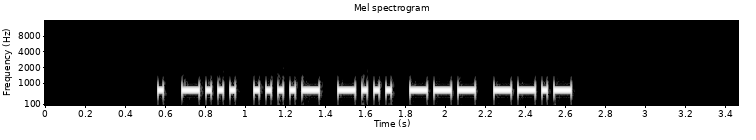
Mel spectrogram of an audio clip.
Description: Morse code, heard as a keyed tone, about 40 wpm, 700 Hz. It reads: EB4BOQ
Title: DXCC-100 Call Signs - 6 Characters - Repeated 3x - 40wpm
